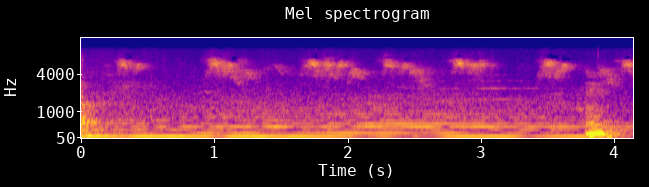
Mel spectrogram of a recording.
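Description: Small birds chirping, short falling high chirps about twice a second, over a steady low electrical-sounding hum.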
